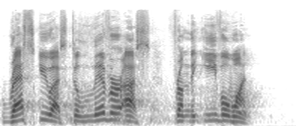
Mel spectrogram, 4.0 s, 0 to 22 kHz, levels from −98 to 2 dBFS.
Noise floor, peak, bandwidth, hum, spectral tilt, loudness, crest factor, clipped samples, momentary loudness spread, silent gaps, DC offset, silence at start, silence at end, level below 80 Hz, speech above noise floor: -84 dBFS; -16 dBFS; 16 kHz; none; -2.5 dB/octave; -34 LUFS; 20 dB; under 0.1%; 9 LU; none; under 0.1%; 0.05 s; 0.65 s; -80 dBFS; 50 dB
